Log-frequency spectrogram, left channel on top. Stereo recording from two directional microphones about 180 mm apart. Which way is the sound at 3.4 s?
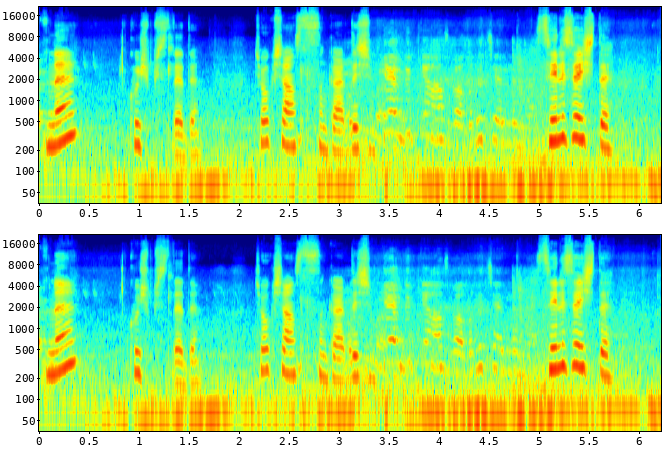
65° right (ahead or behind).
